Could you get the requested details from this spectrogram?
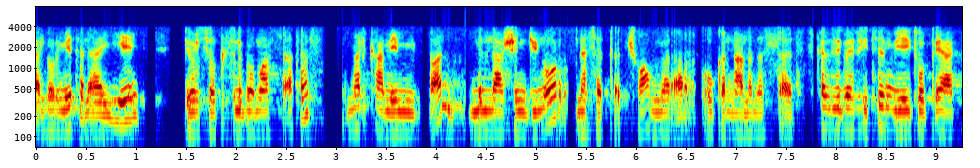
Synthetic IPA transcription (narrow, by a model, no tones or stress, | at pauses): a̰lːəwunɨmjɛt̪ʰələjajːɛd̪eɾsəwkʰɨ̥flbəmastʼa̰t̪ʰəf | məlkʰamjɛmːibːa̰lmɨlːaʃɨnd̪ino̞ɾləsət̪ʼːə̰t͡ʃːɛwamːəɾa̰ɾɨ̰kʼɨnːaləməst̪ʼə̰t̪kʰəzːihbəfit̪ʰɨmjɛit̪ʰjo̞pʼːja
